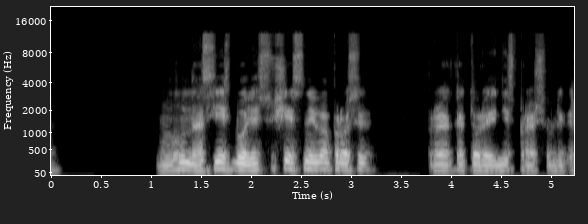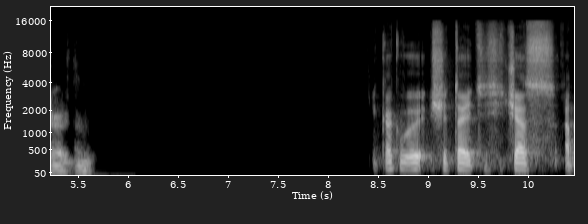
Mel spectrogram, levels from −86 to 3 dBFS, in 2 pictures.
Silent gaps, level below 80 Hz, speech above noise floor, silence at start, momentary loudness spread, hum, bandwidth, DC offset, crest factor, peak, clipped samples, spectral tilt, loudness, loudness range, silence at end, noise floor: 0.46-1.04 s, 3.71-3.76 s, 6.10-8.38 s; -56 dBFS; over 64 dB; 0 s; 12 LU; none; 16 kHz; under 0.1%; 22 dB; -6 dBFS; under 0.1%; -4.5 dB/octave; -26 LUFS; 14 LU; 0 s; under -90 dBFS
